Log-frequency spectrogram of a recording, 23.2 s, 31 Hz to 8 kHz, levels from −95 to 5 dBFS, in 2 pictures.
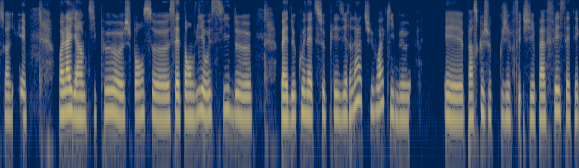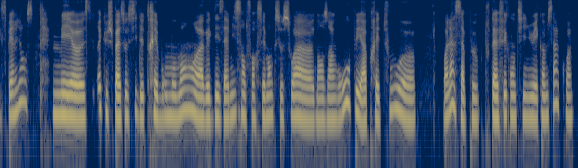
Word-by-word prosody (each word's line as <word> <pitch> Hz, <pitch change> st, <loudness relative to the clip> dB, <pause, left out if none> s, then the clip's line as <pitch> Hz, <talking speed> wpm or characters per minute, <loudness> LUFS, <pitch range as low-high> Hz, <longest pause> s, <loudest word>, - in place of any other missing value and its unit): soirées. 170 Hz, 0 st, -4 dB, 0.9 s
Voilà, 200 Hz, +2 st, +9 dB
il 200 Hz, -, +3 dB
y -, -, +6 dB
a 175 Hz, -, +6 dB
un 170 Hz, -, +2 dB
petit 180 Hz, +1 st, -14 dB
peu, 200 Hz, -, -7 dB, 0.3 s
heu, -, -, -2 dB
je -, -, -2 dB
pense, 180 Hz, +2 st, -1 dB
heu, 160 Hz, -1 st, +3 dB
cette 170 Hz, +1 st, +3 dB
envie 175 Hz, +4 st, +3 dB
aussi 185 Hz, +4 st, -2 dB
de, 170 Hz, -3 st, 0 dB, 0.6 s
beh, 165 Hz, -1 st, +7 dB
de 170 Hz, +2 st, 0 dB
connaître 185 Hz, -1 st, +1 dB
ce 195 Hz, -, -3 dB
plaisir-là, 180 Hz, -, -1 dB
tu 210 Hz, -, -7 dB
vois, 225 Hz, +5 st, +1 dB
qui 195 Hz, -8 st, -7 dB
me 165 Hz, -1 st, -3 dB, 0.7 s
et 155 Hz, -2 st, +2 dB
parce 170 Hz, 0 st, 0 dB
que 200 Hz, -, -2 dB
je 180 Hz, +1 st, -6 dB, 0.2 s
j'ai 170 Hz, 0 st, -4 dB
fait -, -, -7 dB
j'ai 165 Hz, -1 st, -4 dB
pas 165 Hz, -1 st, +3 dB
fait 205 Hz, +6 st, +1 dB
cette 165 Hz, -2 st, -3 dB
expérience. 190 Hz, -, -3 dB, 0.4 s
Mais, 180 Hz, -1 st, +4 dB
heu, 165 Hz, 0 st, +6 dB
c'est 360 Hz, -, -15 dB
vrai 225 Hz, 0 st, 0 dB
que 200 Hz, -, -8 dB
je 175 Hz, -, -7 dB
passe 165 Hz, 0 st, +5 dB
aussi 180 Hz, +2 st, -5 dB
de 165 Hz, -1 st, -1 dB
très 175 Hz, +1 st, 0 dB
bons 165 Hz, +1 st, -5 dB
moments, 185 Hz, +4 st, 0 dB
heu, 170 Hz, -, +5 dB
avec 160 Hz, -1 st, +2 dB
des 165 Hz, -2 st, 0 dB
amis 170 Hz, +4 st, -2 dB
sans 180 Hz, -2 st, -3 dB
forcément 170 Hz, +1 st, -4 dB
que -, -, -16 dB
ce 165 Hz, -, -7 dB
soit, 160 Hz, -2 st, +1 dB
heu, -, -, -6 dB
dans 155 Hz, 0 st, -4 dB
un 155 Hz, 0 st, -1 dB
groupe 225 Hz, -, 0 dB
et 170 Hz, -6 st, +4 dB
après 150 Hz, +2 st, 0 dB
tout, 215 Hz, +2 st, -4 dB
heu, 155 Hz, -3 st, +1 dB, 0.6 s
voilà, 230 Hz, +10 st, +2 dB
ça 160 Hz, -6 st, 0 dB
peut 155 Hz, +2 st, -6 dB, 0.2 s
tout -, -, -24 dB
à 165 Hz, -2 st, +6 dB
fait 175 Hz, +3 st, -2 dB
continuer 165 Hz, -2 st, -3 dB
comme 170 Hz, 0 st, -3 dB
ça, 255 Hz, +7 st, -5 dB
quoi. 170 Hz, -3 st, -6 dB
170 Hz, 195 wpm, -28 LUFS, 165-185 Hz, 0.9 s, Voilà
